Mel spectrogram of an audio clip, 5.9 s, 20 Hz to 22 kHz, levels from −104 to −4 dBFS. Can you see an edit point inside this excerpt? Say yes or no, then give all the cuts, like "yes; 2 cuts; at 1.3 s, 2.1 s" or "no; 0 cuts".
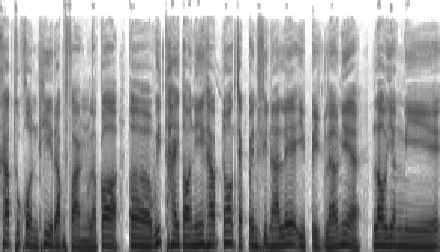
yes; 2 cuts; at 1.6 s, 4.9 s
